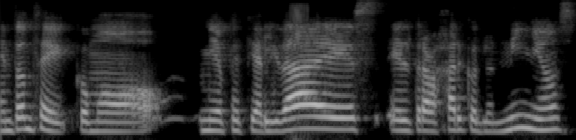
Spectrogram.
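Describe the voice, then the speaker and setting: A woman speaks at a fairly high pitch with fairly even intonation. Her pace is fairly slow. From southern Spain, Málaga. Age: 20s. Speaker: dietitian-nutritionist. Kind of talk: interview. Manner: hesitant, many fillers.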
